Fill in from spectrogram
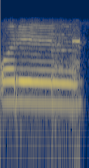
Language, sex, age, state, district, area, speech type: Tamil, female, 18-30, Tamil Nadu, Erode, rural, conversation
